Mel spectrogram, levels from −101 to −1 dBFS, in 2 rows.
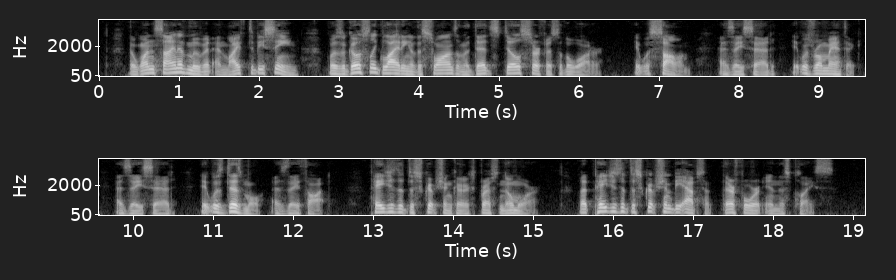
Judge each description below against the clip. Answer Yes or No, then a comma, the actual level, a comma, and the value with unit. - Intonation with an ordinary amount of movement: No, wide, 7.1 semitones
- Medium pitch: No, low, 110 Hz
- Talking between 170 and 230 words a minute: Yes, average, 190 wpm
